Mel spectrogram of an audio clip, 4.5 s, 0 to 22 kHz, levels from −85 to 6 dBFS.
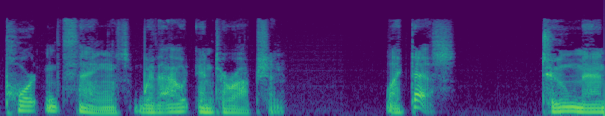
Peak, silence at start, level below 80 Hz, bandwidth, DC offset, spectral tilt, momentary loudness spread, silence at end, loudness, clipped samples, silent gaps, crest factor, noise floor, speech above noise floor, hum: -4 dBFS; 0.05 s; -38 dBFS; 13 kHz; under 0.1%; -5.5 dB/octave; 11 LU; 0 s; -21 LUFS; under 0.1%; none; 18 dB; -65 dBFS; 46 dB; none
